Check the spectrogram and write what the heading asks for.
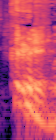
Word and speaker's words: Kururu: it's Kururu with the accent on the first syllable.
